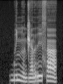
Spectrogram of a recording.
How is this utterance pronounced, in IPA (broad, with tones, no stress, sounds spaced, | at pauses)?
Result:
b e˦ ɲ ũ˨ d͡ʒ ã˨ r i˦˨ s ã˦˨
